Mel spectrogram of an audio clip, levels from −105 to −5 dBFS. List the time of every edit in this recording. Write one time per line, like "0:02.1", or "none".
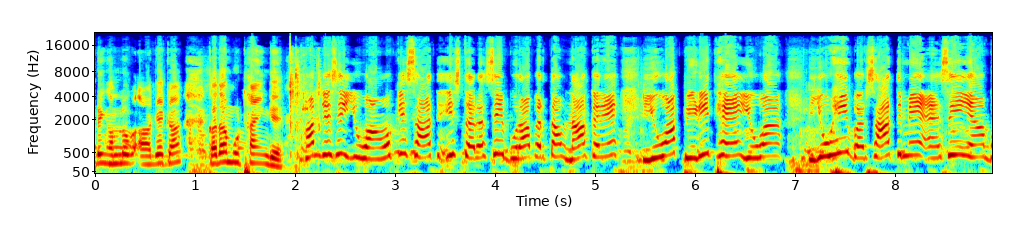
0:02.0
